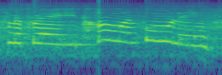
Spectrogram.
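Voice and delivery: high, slow fearful cry; a tiny kitten terrified of falling; frightened kitten. A narrator's reading. Kitten crying out in fear to the sea witch. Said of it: "sobbed Gobolino".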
